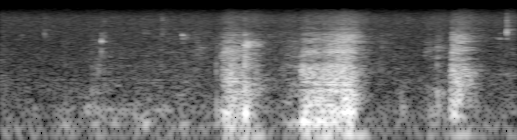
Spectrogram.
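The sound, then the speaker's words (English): Biting and chewing a sweet snack made with salty peanut butter gives a few faint, crisp crunching bursts, clustered in the second half, with soft breathing between them and no talk. “Okay, I'm gonna bite this too.”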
